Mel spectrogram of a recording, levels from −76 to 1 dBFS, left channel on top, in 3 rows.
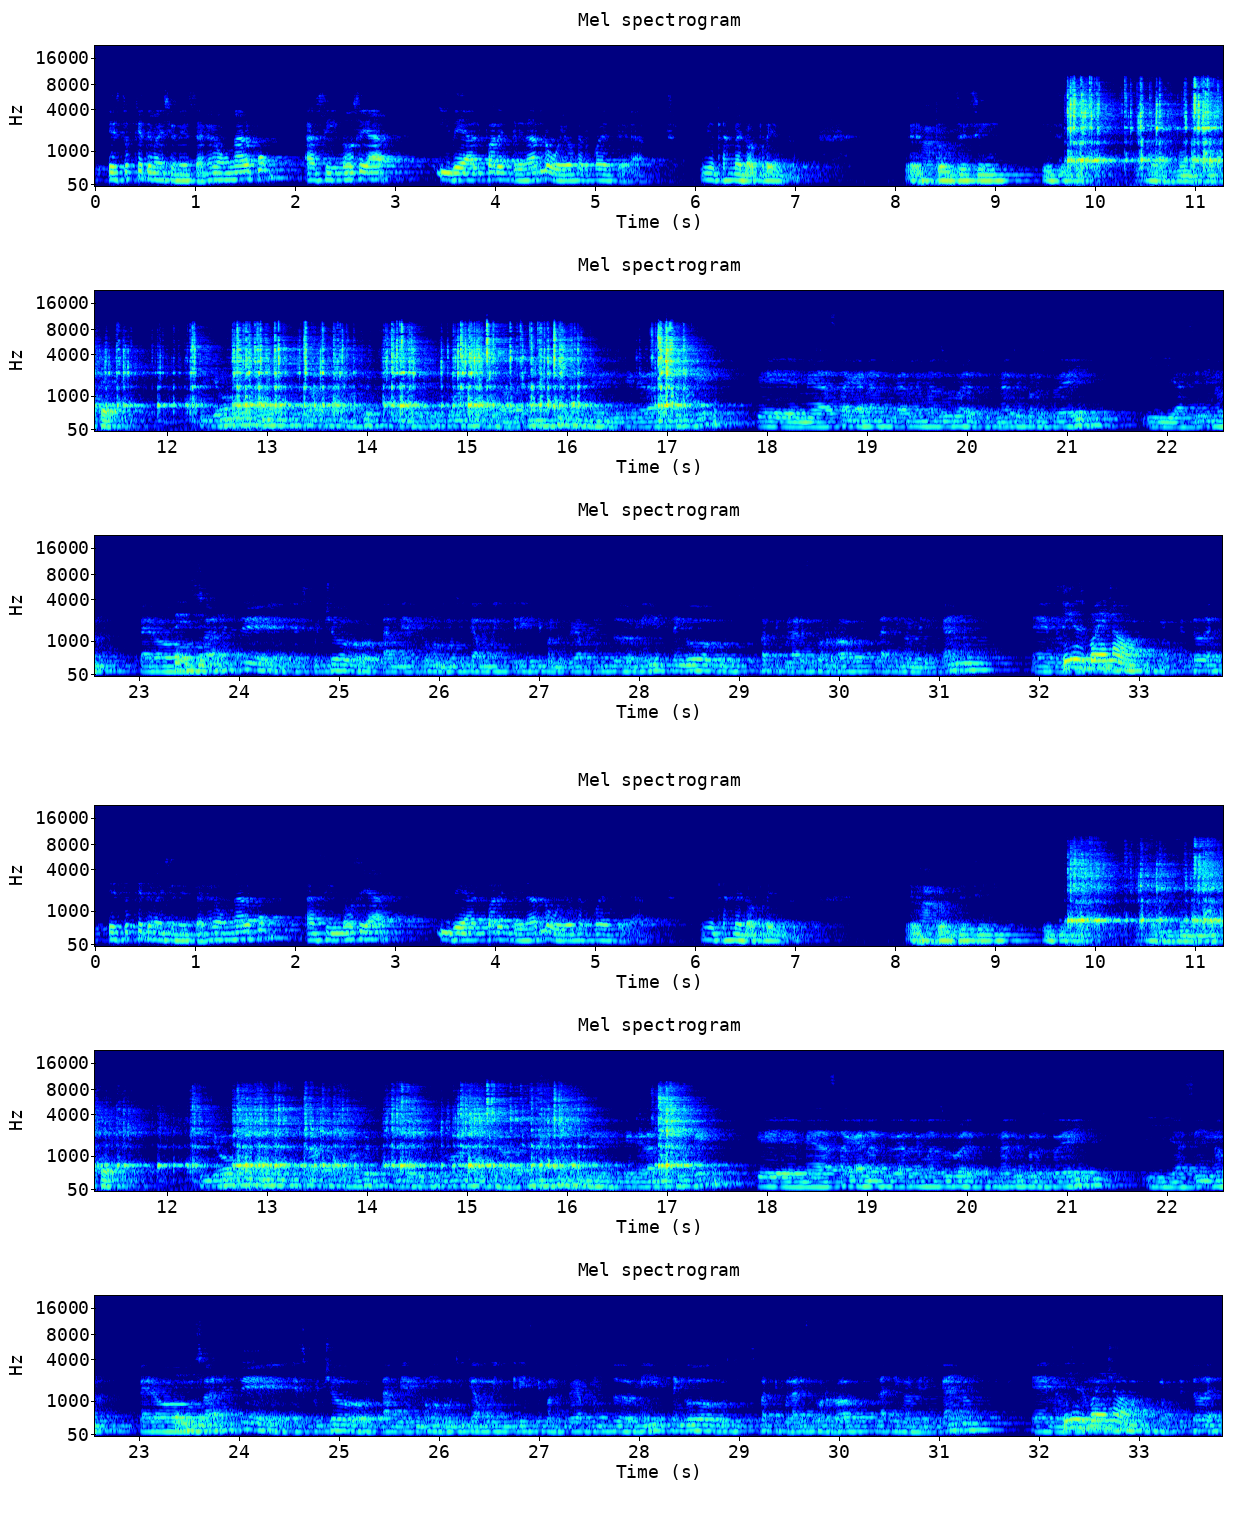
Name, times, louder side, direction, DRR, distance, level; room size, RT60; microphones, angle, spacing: voice 1, 0.1-1.8 2.1-3.0 3.4-5.5 6.1-7.0 7.3-7.5 8.1-9.2 9.5-10.0 10.4-11.6 23.4-23.7 32.2-33.0, left 3 dB, 90° left, 8 dB, 0.9 m, -39 dB
voice 2, 8.2-8.8 10.5-11.3 12.0-17.4 17.9-21.2 21.8-22.7 23.0-31.4 31.9-33.7, equal, 60° right, -2 dB, 4.1 m, -45 dB
sound 1, 9.7-12.3 12.7-13.9 14.2-14.5 14.7-16.3 16.7-17.3, left 5 dB, 50° left, 1.1 m, -32 dB
25.5 x 10.5 x 2.3 m, 1.3 s
head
